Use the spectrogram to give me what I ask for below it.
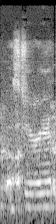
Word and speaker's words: Iscariot: Iscariot.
